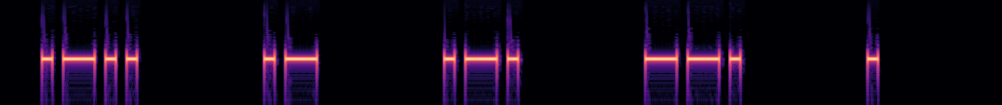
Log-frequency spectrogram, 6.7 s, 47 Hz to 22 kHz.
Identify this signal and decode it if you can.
Morse code, heard as a keyed tone, about 17 wpm, spaced as for 8 wpm, 700 Hz. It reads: LARGE
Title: 4x Character Spacing - Top 200 Words - 17wpm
